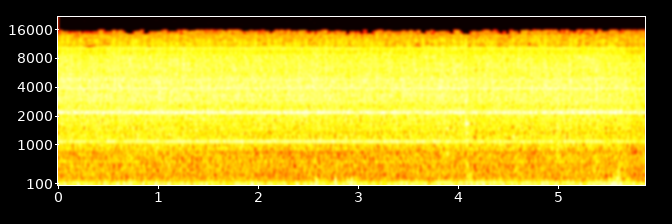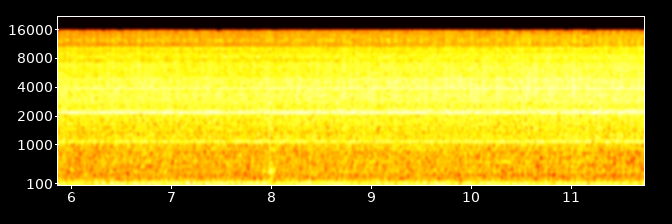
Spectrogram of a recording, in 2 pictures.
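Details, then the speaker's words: 2012 Honda Civic running on natural gas, code P0303: idle slightly lumpy and uneven under a steady low hum, misfire count on cylinder three climbing nonstop; cylinder three misfire at idle. "it has a misfire on cylinder number three and the interesting thing is it's natural gas"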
